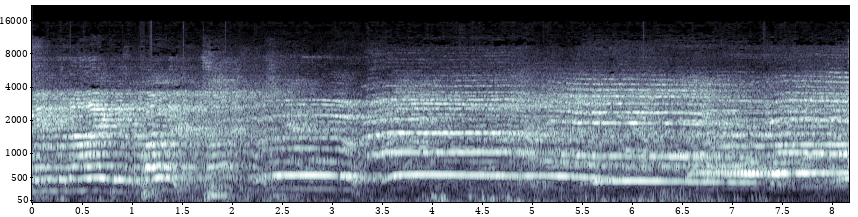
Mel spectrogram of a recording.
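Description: Crowd booing: long drawn-out boos from several voices, each held a second or two and sliding up and down in pitch.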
